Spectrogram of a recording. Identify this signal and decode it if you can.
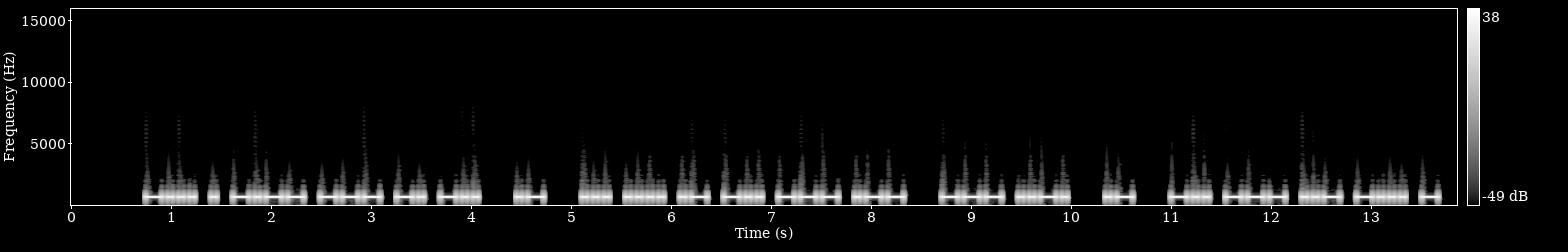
Morse code, heard as a keyed tone, about 22 wpm, 700 Hz. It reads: BEYOND A SHADOW OF A DOUBT
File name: practice / 22wpm / Sets of 7 Words - 22wpm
